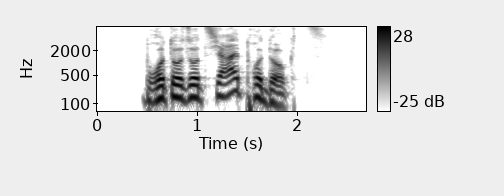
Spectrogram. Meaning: genitive singular of Bruttosozialprodukt
- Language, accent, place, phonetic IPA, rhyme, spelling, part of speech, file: German, Germany, Berlin, [bʁʊtozoˈt͡si̯aːlpʁodʊkt͡s], -aːlpʁodʊkt͡s, Bruttosozialprodukts, noun, De-Bruttosozialprodukts.ogg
